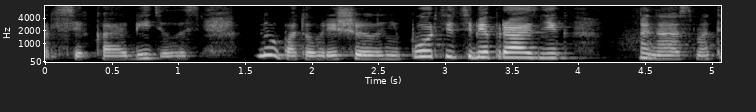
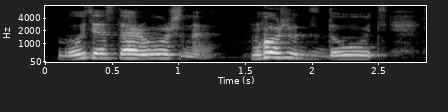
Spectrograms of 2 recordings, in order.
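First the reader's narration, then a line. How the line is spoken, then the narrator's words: Laughing. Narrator (Russian): смеялся Ред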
